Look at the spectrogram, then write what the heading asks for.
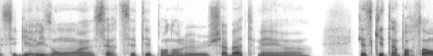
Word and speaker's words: shabbat: Enfin, pour moi, la réponse est évidente, mais hm oui, je crois que j'ai j'ai dit sabbat au lieu de shabbat.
